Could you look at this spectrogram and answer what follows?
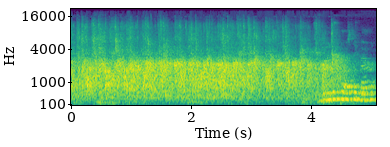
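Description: Loud, sustained applause from a crowd, steady clapping filling the whole stretch, with a few voices rising near the end.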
